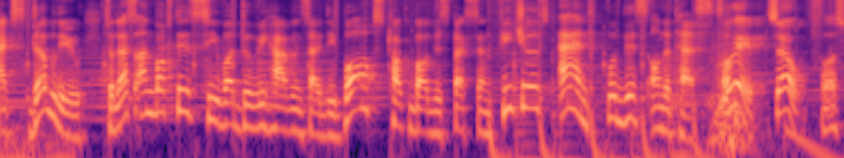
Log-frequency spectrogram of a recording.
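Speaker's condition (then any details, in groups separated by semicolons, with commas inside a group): No condition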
